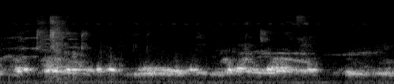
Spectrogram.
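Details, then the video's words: Cooing spotted dove singing in a style with a long ending of nine to ten notes or more: soft, low, rolling coos blend into a continuous phrase, then one brief gap and a final coo. "Cu gáy hậu 9 10 trở lên"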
